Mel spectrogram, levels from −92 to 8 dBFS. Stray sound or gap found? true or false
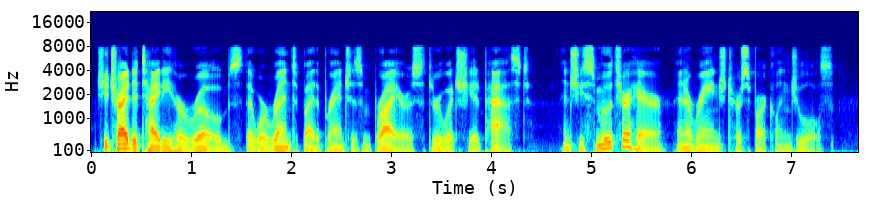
false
